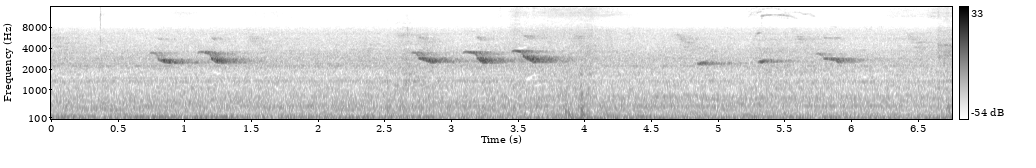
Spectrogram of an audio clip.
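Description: Small birds chirping: eight short, high chirps, each dropping in pitch, coming as a pair about a second in, then three together, then three fainter ones near the end, over a low steady background hum.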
